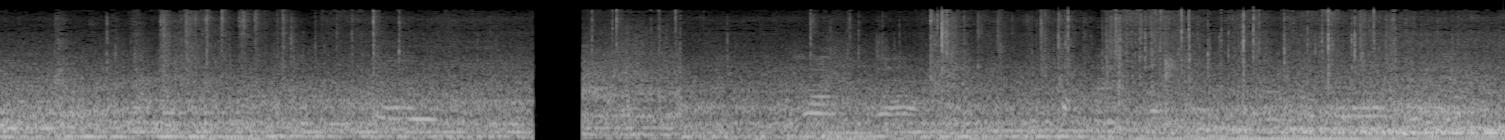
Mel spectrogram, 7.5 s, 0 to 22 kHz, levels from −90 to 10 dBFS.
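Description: A playback stall cuts the audio from 2.68 to 2.92 s, a silent gap of about 250 ms. The player most likely ran short of buffered data or had its output thread blocked, so the sound halts abruptly mid-flow before resuming where it left off.

Catch-up at higher speed follows from 2.92 to 3.42 s. The player resamples its backlog at 1.5 times normal rate to recover the lost time, so the sound runs noticeably faster and rises roughly seven semitones in pitch before snapping back to normal.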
